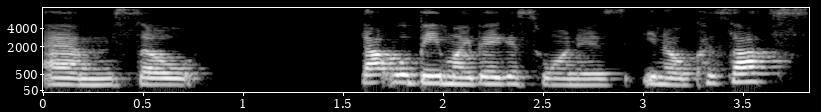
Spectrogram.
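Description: A woman with a plain, everyday voice speaks at a fairly slow pace and medium pitch, with ordinary pitch variation against a quiet background. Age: 30s. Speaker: holistic wellness educator, former primary school teacher. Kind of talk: interview.

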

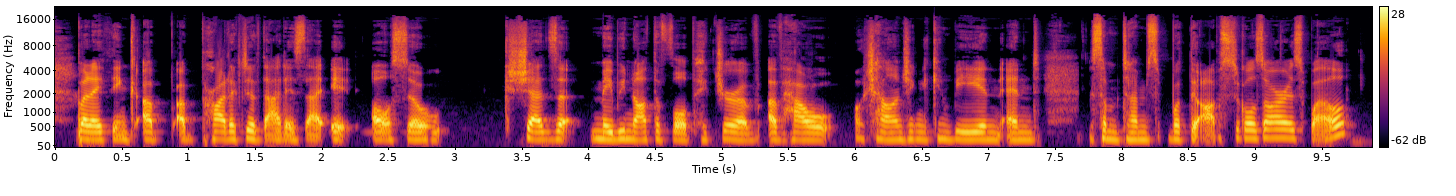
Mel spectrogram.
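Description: A woman with a Canadian accent speaks at a moderate pace in a fairly low, monotone, flat voice with vocal fry, in a dry, close sound with no echo and a very clean recording over a silent background. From Canada, Winnipeg. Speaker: career coach and resume strategist. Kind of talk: interview.

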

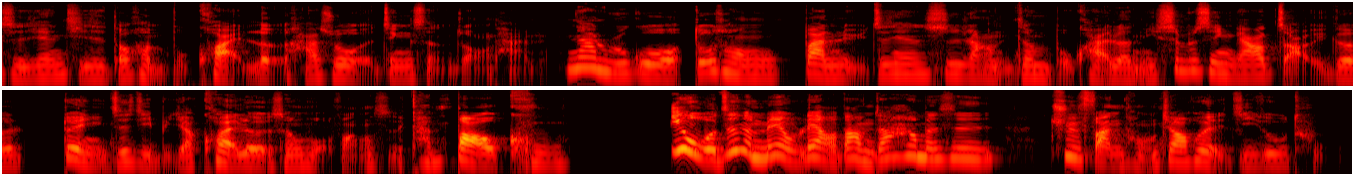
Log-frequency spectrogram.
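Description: Her medium-pitched voice moves at a very fast pace with lively intonation. The woman's loudness swings widely. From Taiwan, Taipei. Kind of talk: casual chat.

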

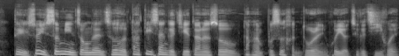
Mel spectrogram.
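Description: A man with a Taiwanese accent talks very fast at medium pitch, with very wide pitch swings and a dark, mellow tone. The recording is very clean with a silent background, dry and close with no echo. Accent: Taiwanese Mandarin. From Taiwan, Nantou County. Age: 60s. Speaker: author and TV travel host. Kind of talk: interview.

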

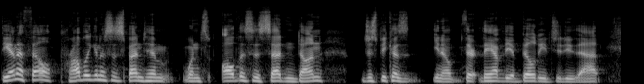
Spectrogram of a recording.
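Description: Captured on a very clean recording with a silent background, a man with a normal speaking voice talks at a fairly quick pace, fairly high in pitch with ordinary pitch variation. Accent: American. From Chicago, US Midwest. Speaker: fantasy football analyst. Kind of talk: casual chat.

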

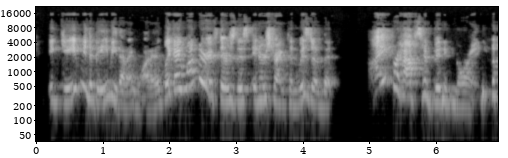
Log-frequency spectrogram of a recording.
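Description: Speaking at a fairly quick pace with lively intonation, a woman with a high-pitched voice is heard in audible room echo. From born in Italy, Northern Italian family. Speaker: life coach and yoga teacher, cancer survivor. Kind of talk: interview, personal story.

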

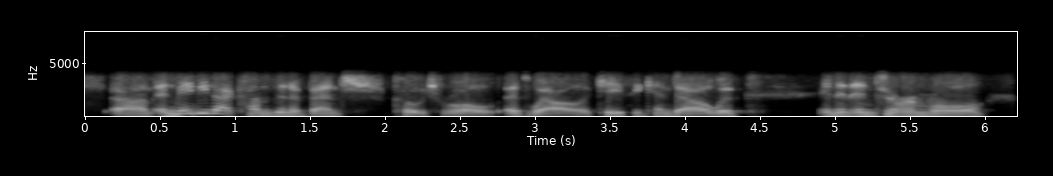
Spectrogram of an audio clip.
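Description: Moving at a fairly quick pace, a woman uses a plain, everyday voice pitched at a medium level. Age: 30s. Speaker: baseball reporter. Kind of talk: sports talk radio interview.

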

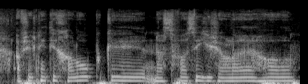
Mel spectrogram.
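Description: A woman with a very deep, low voice talks over noticeable background noise. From Czechia, Krkonoše region (Trutnov). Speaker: teacher and dissident. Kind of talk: oral history interview. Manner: measured.

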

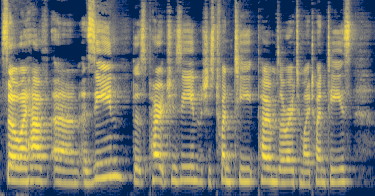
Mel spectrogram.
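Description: Talking at a fairly quick pace, a woman uses a plain, everyday voice pitched fairly high. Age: 20s. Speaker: booktuber. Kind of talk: interview.

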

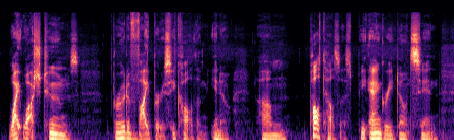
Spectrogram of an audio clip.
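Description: Somewhat breathy and speaking at a moderate pace, this voice has an American accent and big swings in loudness. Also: man, fairly low pitch for a man, ordinary pitch variation. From Long Island, New York. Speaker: pastor and author. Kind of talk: radio interview.

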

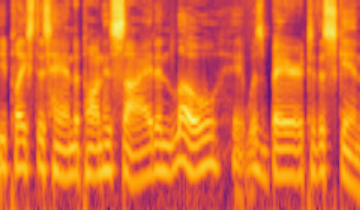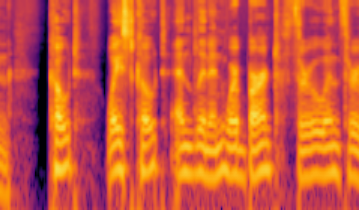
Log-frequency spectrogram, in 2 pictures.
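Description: An unforced reading voice comes through. The intonation stays fairly even.

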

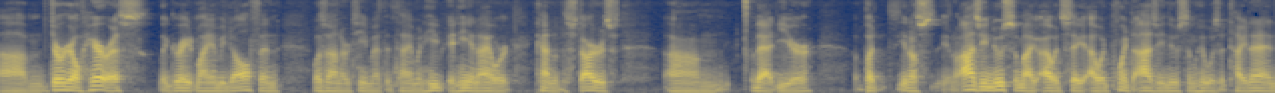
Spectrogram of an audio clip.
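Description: A man with a Midwestern American accent talks at a fairly quick pace in a very deep, low voice with ordinary pitch variation. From US Midwest (Detroit area, Michigan). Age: 50s. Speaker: retired football player. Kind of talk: interview.

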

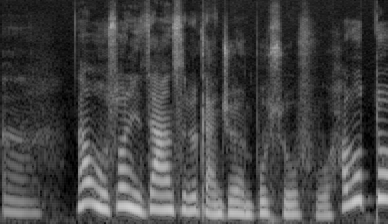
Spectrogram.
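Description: Talking at a very fast pace, a woman's voice swings very widely in pitch. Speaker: podcast co-host. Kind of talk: casual chat. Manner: lazy, slurred articulation.

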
